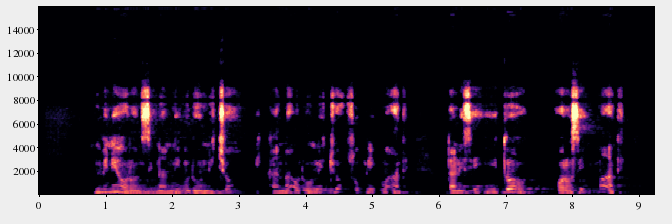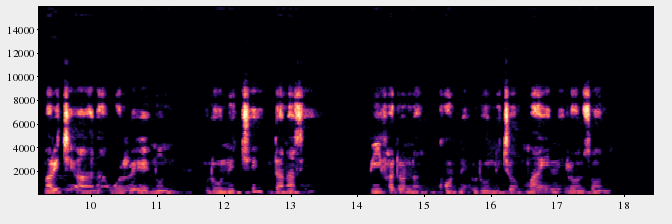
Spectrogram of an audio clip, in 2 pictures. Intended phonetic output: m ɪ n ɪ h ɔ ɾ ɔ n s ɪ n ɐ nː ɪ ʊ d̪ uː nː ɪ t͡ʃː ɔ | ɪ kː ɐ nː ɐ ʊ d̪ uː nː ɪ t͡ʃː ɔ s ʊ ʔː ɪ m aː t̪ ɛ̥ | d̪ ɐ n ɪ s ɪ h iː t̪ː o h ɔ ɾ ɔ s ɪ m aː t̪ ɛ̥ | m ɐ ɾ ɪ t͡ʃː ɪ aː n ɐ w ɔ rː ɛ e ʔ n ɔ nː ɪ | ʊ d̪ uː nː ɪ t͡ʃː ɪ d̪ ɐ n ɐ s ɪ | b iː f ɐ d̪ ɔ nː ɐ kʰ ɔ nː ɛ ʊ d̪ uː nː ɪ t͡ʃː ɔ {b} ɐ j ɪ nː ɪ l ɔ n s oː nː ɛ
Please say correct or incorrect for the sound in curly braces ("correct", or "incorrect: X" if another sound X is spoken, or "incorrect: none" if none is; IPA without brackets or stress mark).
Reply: incorrect: m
